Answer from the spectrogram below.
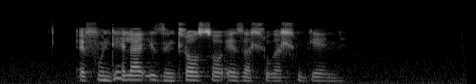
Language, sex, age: Zulu, female, 25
